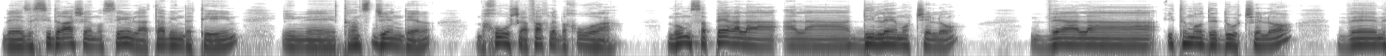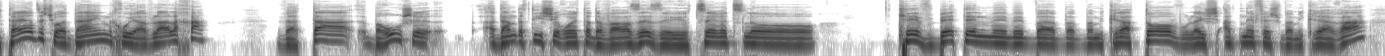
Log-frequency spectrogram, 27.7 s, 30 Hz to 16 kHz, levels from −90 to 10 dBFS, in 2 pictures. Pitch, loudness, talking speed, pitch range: 110 Hz, -19 LUFS, 105 wpm, 105-130 Hz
